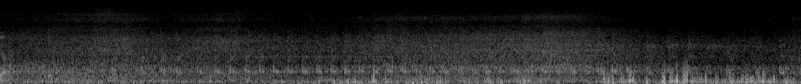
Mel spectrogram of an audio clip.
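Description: Small waves washing onto a sandy beach, a steady surf, with wind buffeting the microphone in gusts.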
